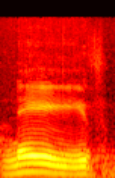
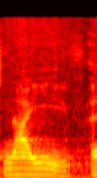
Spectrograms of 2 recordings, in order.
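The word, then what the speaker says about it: naïve: And if you look at some good newspapers and they write the word naive, it has two dots over the I instead of the one. And that's because you want to pronounce the I sound as well as the A sound.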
